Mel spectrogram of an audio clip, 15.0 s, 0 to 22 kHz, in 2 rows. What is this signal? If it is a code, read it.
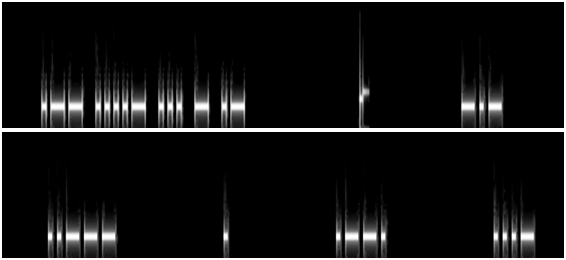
Morse code, heard as a keyed tone, about 20 wpm, spaced as for 9 wpm, 700 Hz. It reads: W4STA K2EPV
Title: USA Call Signs - 5 Characters - 8x Character Spacing - 20wpm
